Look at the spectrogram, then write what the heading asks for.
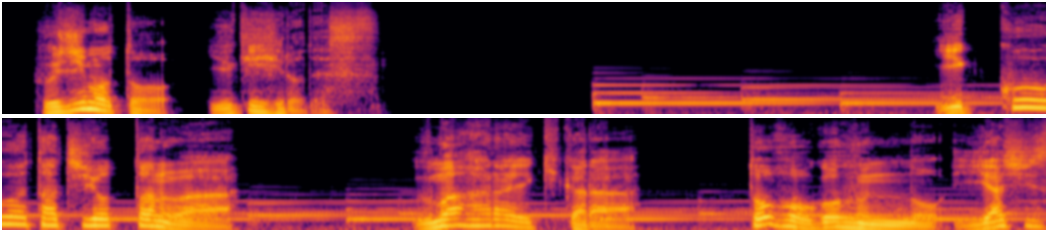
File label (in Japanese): ノーマル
